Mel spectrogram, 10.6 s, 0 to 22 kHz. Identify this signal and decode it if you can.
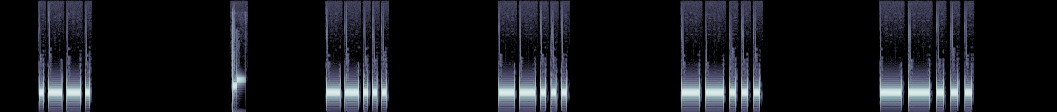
Morse code, heard as a keyed tone, about 23 wpm, spaced as for 7 wpm, 700 Hz. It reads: P 7777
